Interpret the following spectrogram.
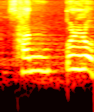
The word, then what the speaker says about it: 산불: 어 예를 들면 산불 표기대로 읽으면은 산불이죠. 근데 이걸 우리는 산뿔로 발음하죠. 발달이 아니고 발 딸로 발음하죠.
